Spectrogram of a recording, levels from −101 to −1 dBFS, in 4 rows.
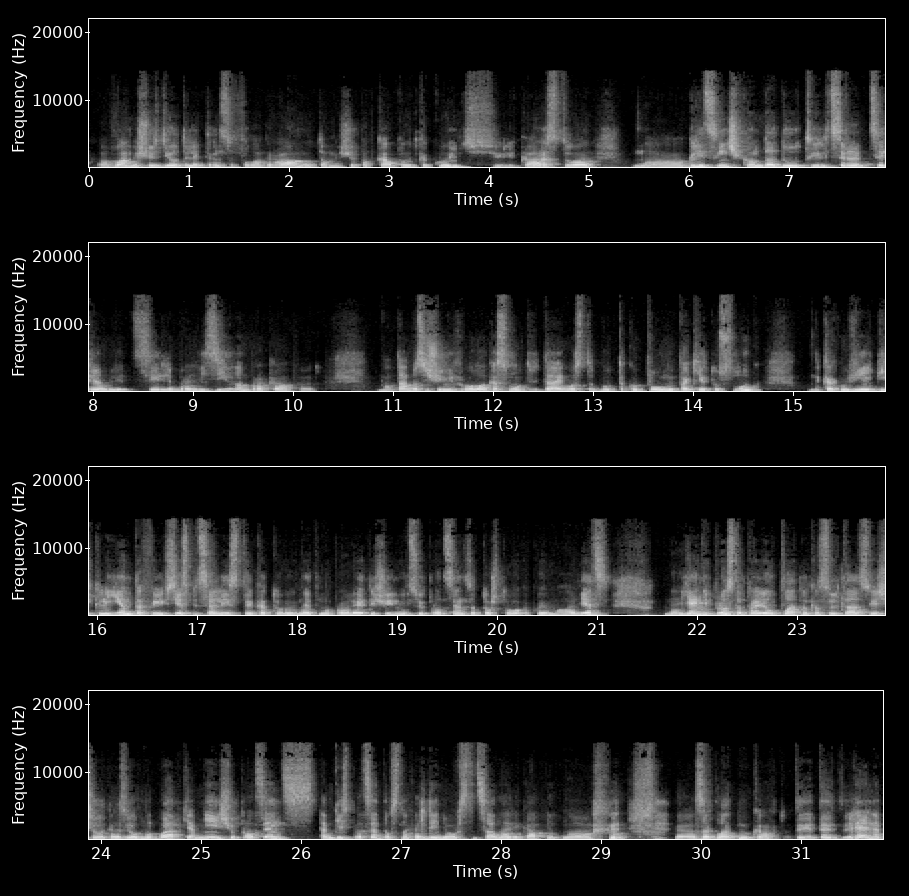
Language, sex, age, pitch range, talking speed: Russian, male, 30-49, 145-170 Hz, 145 wpm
